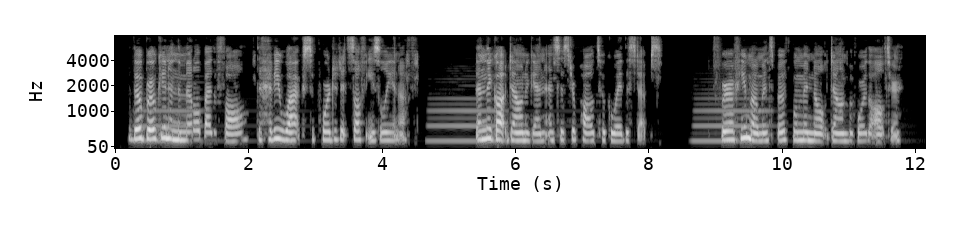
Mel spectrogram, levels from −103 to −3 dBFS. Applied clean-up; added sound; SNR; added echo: classical method spectral subtraction.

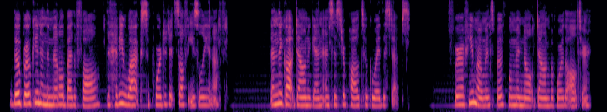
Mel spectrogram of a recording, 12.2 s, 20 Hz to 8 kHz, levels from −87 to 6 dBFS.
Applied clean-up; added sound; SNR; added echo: neural separator model SepFormer DNS4.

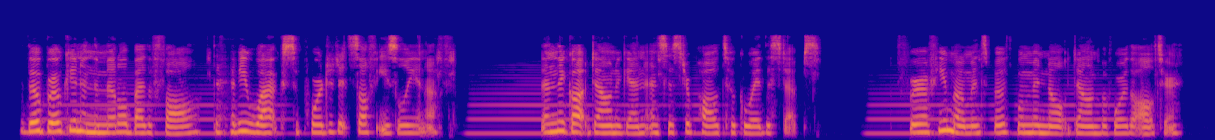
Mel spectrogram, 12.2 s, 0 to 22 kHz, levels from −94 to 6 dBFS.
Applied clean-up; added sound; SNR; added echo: neural mask model RNNoise.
